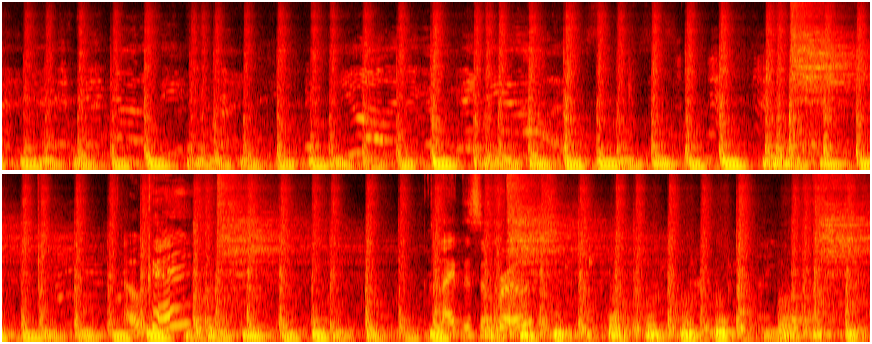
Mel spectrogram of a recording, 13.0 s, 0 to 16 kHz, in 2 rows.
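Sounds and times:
drum kit playing: 0.0s - 13.0s
electric bass line: 0.0s - 13.0s.

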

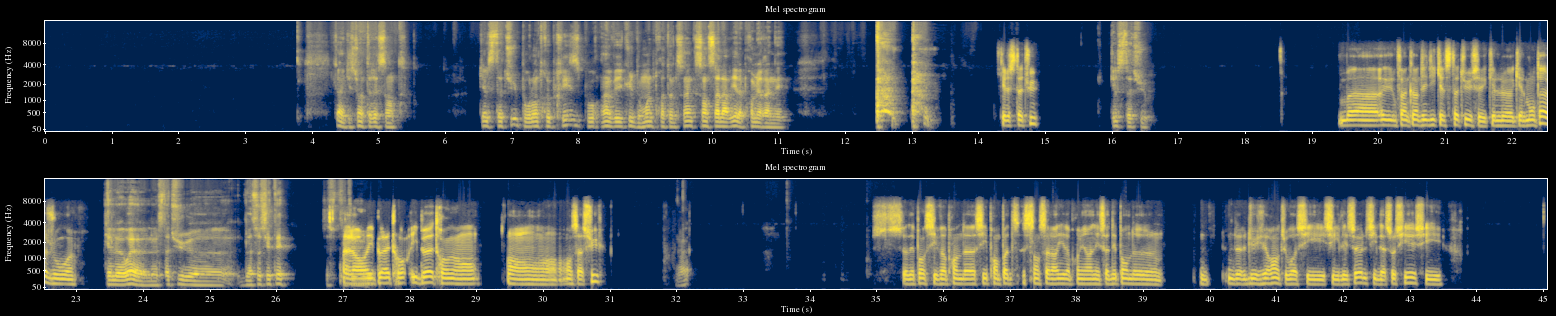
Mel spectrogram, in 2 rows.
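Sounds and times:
person clearing throat: 12.5s - 13.4s
spoken syllable: 21.9s - 26.2s, 26.8s - 31.0s, 32.0s - 32.2s
faint clicks: 32.9s - 33.9s.

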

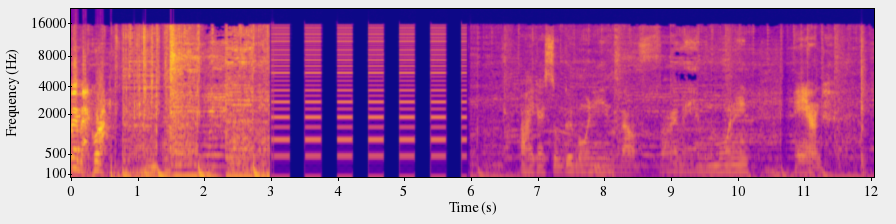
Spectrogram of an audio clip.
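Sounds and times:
alarm clock beeps: 3.0s - 6.0s.

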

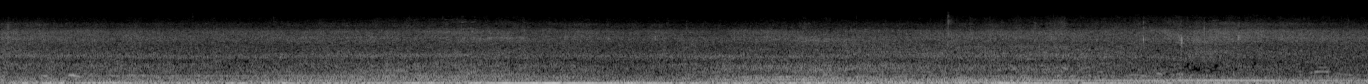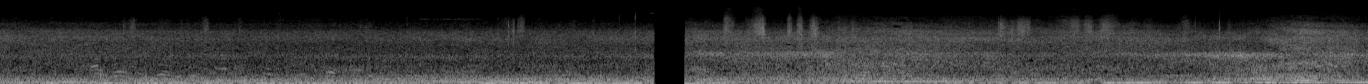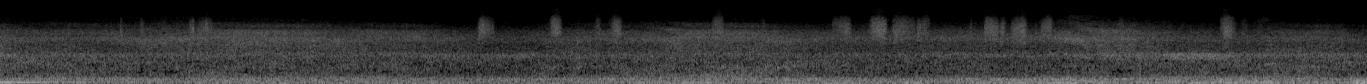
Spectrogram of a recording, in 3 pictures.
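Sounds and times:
cars passing on wet road: 0.0s - 41.0s.

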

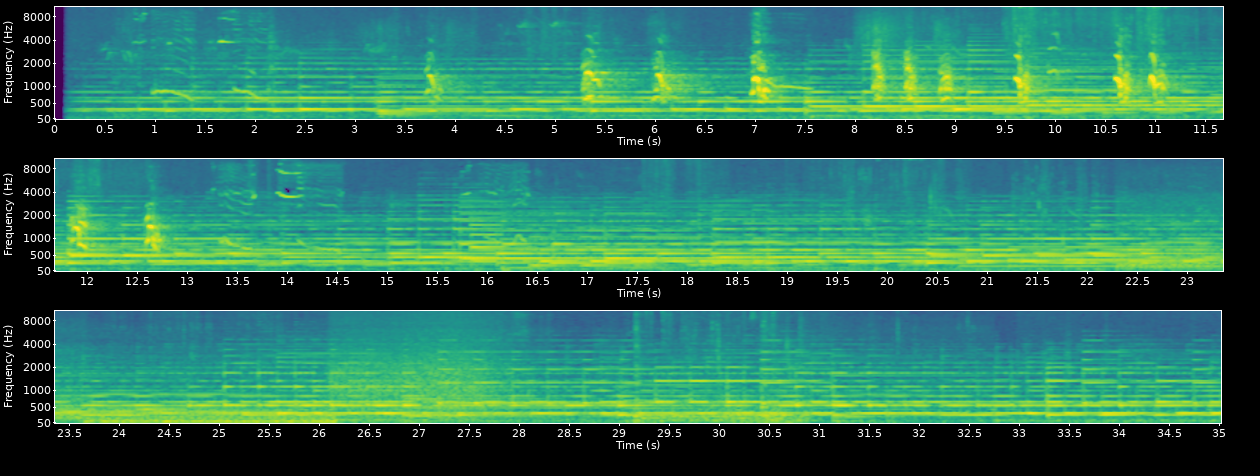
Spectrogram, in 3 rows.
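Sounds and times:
slow music with held chords: 0.1s - 35.0s
small dog barking and yelping: 7.0s - 7.3s, 9.6s - 11.2s, 11.8s - 14.6s.

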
